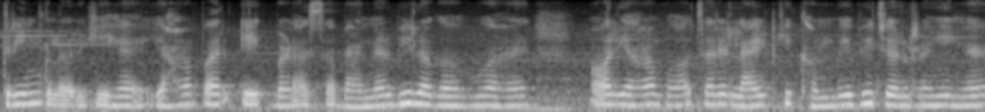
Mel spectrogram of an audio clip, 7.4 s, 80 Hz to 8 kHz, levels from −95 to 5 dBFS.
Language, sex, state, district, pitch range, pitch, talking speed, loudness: Hindi, female, Jharkhand, Ranchi, 195-225 Hz, 205 Hz, 205 wpm, -17 LUFS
